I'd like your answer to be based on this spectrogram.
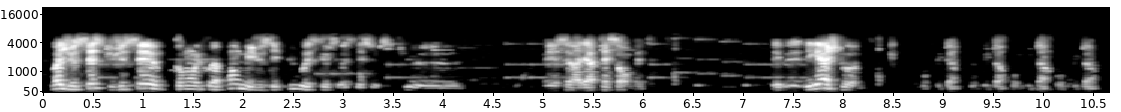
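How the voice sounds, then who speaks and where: A young man hosting a let's play, rambling with many hesitations and swearing at the game. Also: medium pitch. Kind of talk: casual gameplay commentary. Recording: dull lo-fi mic with game music.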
